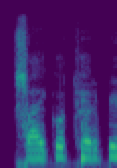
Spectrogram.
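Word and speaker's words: psychotherapy: answer C हो जाएगा पी साइकोथेरेपी में पी साइलेंट रहता है क्वेश्चन संख्या 75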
